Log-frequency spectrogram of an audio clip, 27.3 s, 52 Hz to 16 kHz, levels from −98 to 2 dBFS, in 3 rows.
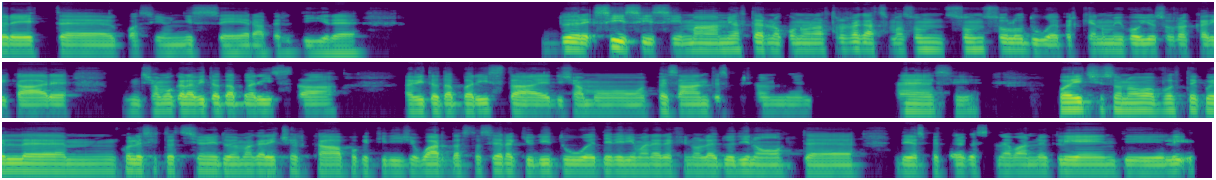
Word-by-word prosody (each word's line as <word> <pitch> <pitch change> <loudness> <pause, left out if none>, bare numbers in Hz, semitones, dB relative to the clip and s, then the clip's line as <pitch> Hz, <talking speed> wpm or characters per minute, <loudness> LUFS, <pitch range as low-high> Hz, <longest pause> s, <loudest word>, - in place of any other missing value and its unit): orette 105 -2 +1
quasi 105 +1 -9
ogni 105 +2 -6
sera, 100 -1 -4
per 100 - -11
dire 95 -1 -4 1.5
2 145 - +8
ore 130 - +6
sì, 155 -3 +8
sì, 130 -2 0
sì, 120 - -4
ma 120 +1 +1
mi 125 +1 -1
alterno 130 -1 0
con 125 - -5
un 125 0 -1
altro 125 +2 -4
ragazzo, 130 -3 0
ma 120 - -4
son 135 +1 -4
son 135 +2 -3
solo 130 -2 0
2 115 -3 -1
perché 125 - -6
non 120 - -4
mi 120 -1 -2
voglio 115 0 +3
sovraccaricare. 110 -1 +1 0.5
Diciamo 120 +2 -1
che 120 - +3
la 115 - +6
vita 120 - +3
da 115 - +3
barista 115 0 -1 0.5
la 115 - -1
vita 115 0 +3
da 115 - +2
barista 115 -1 +2
è, 105 0 +1
diciamo, 105 0 -4
pesante 110 -1 0
specialmen 110 -1 -10 0.7
Eh, 115 -1 +2
sì. 110 -1 -10 0.6
Poi 135 0 +9
ci - - -4
sono, 125 -1 +2
a - - -1
volte, 125 +1 -2
quelle 120 -2 +3
mhmm, 115 0 -6
quelle 120 +1 +3
situazioni 115 0 -3
dove, 115 0 0
magari, 115 0 +2
c'è 110 +2 -7
il 110 - -15
capo 110 -1 +1
che 110 - -6
ti 105 - -10
dice: 105 -1 -4
“Guarda, 110 -2 +2
stasera 115 +2 -1
chiudi 115 0 -2
tu”, 110 -1 +1
e 105 - +2
devi 110 -1 0
rimanere 110 -1 0
fino 110 0 -8
alle 105 -1 +1
2 110 - 0
di 115 +1 0
notte, 105 -1 -2 0.2
devi 110 -2 +1
aspettare 105 +1 -4
che 115 - -2
se - - -9
ne 110 -1 -4
vanno 105 0 -2
i 110 - -4
clienti 110 -1 +2
lì. 115 +2 0
110 Hz, 180 wpm, -24 LUFS, 105-120 Hz, 1.5 s, Poi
